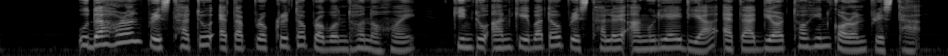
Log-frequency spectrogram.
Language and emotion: Assamese, neutral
